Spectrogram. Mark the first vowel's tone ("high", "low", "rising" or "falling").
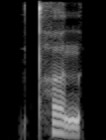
low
